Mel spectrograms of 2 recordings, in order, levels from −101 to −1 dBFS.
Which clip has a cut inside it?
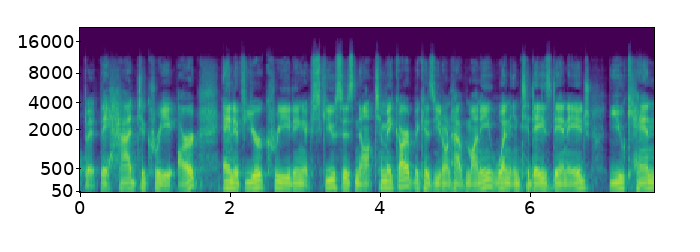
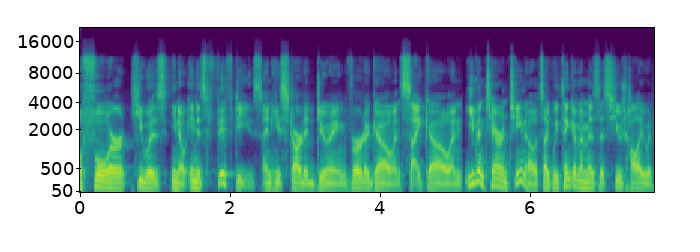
second; 2 cuts; at 2.4 s, 5.1 s

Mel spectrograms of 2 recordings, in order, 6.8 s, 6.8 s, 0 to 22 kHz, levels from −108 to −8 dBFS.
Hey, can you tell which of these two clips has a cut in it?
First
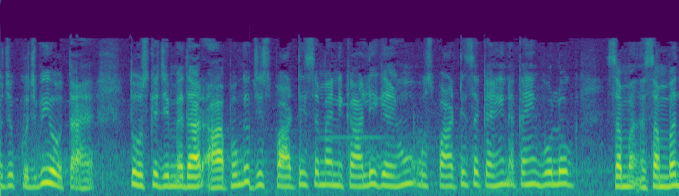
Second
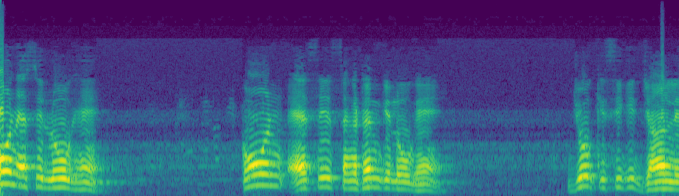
first; 1 cut; at 2.5 s

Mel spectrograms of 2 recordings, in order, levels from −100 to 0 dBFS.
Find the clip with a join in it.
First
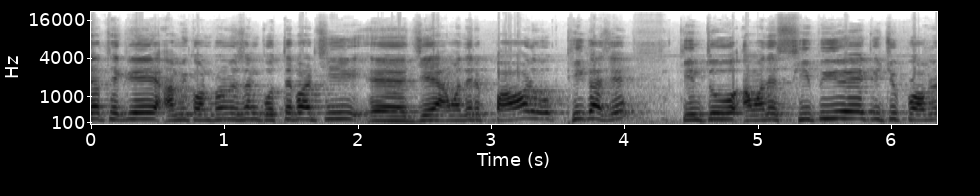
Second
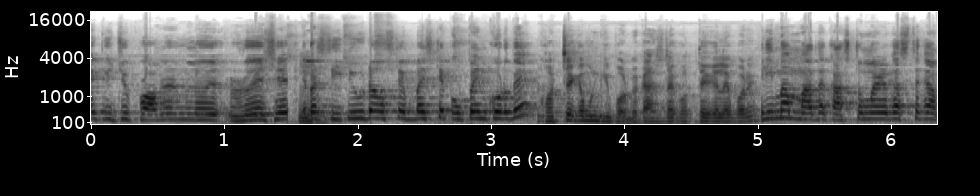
second; 3 cuts; at 1.5 s, 3.4 s, 5.1 s

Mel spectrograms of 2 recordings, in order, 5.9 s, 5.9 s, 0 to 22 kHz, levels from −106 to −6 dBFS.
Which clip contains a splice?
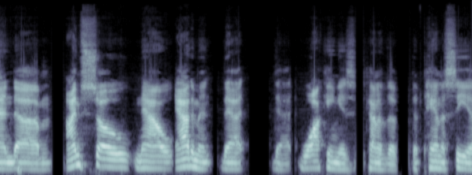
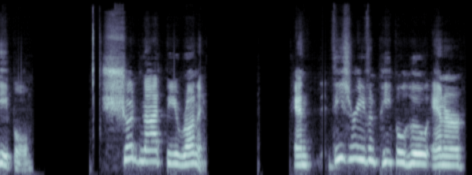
first; 1 cut; at 2.2 s

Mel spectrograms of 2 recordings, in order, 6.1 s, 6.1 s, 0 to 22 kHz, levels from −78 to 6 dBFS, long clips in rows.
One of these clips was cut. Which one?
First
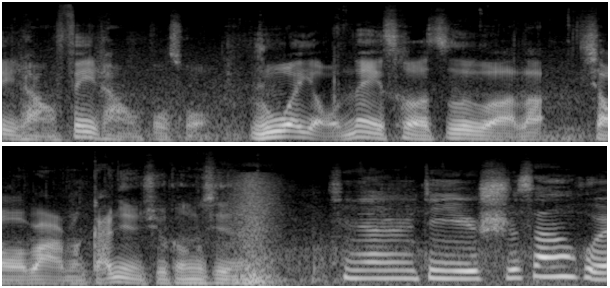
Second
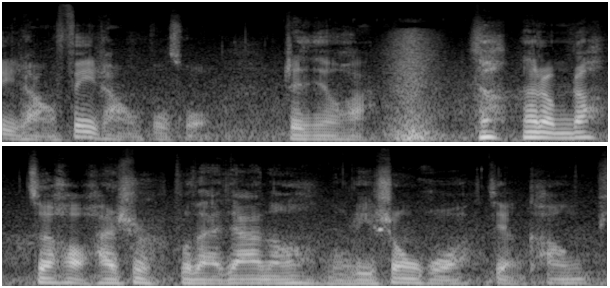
first; 2 cuts; at 1.1 s, 4.4 s

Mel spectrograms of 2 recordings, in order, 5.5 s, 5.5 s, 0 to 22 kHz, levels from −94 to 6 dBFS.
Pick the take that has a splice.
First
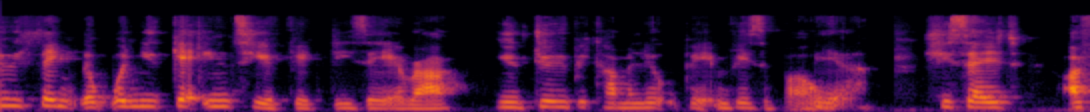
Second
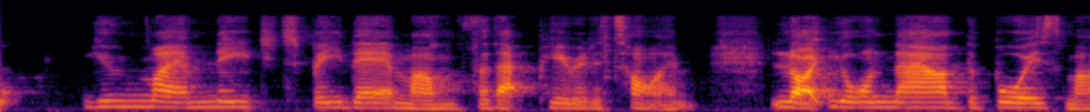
first; 1 cut; at 4.4 s

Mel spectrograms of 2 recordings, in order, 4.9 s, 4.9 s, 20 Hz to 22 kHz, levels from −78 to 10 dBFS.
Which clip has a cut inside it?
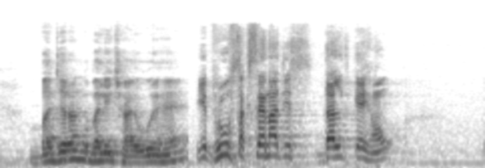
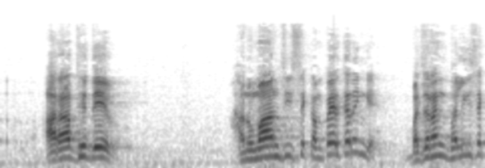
first; 1 cut; at 1.9 s

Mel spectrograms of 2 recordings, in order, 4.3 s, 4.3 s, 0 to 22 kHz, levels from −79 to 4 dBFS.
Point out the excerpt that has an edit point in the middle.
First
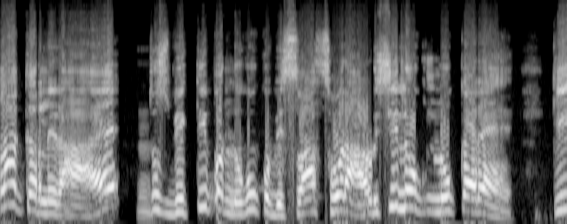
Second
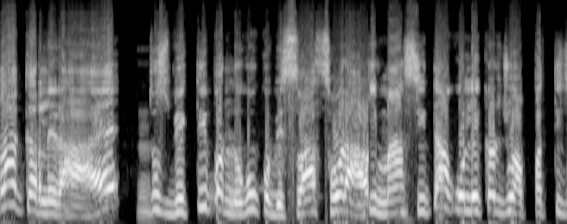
second; 1 cut; at 2.8 s

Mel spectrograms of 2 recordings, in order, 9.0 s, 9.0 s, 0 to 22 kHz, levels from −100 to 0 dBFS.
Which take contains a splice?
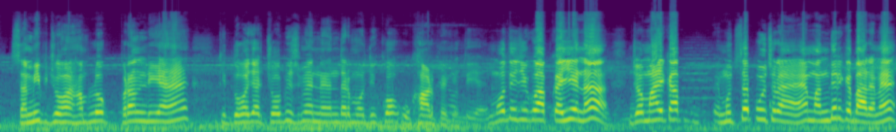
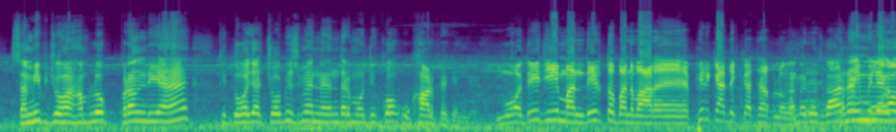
first; 1 cut; at 4.8 s

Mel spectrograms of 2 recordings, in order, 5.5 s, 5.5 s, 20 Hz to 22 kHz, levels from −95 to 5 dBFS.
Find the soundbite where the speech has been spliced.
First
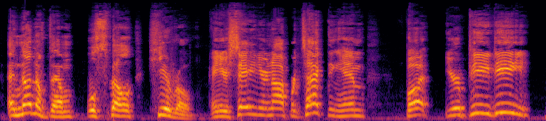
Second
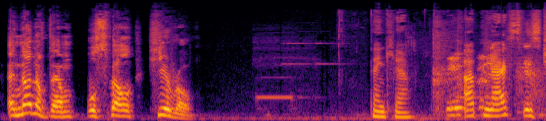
first; 1 cut; at 2.0 s

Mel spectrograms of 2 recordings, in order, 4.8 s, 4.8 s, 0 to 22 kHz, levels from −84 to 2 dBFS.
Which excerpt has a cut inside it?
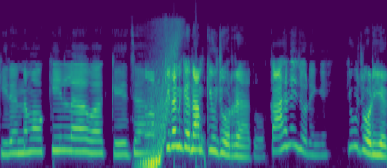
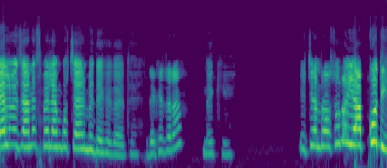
first; 1 cut; at 1.9 s

